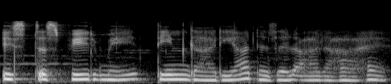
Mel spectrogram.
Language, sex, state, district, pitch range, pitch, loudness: Hindi, female, Assam, Kamrup Metropolitan, 200-235 Hz, 220 Hz, -17 LUFS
